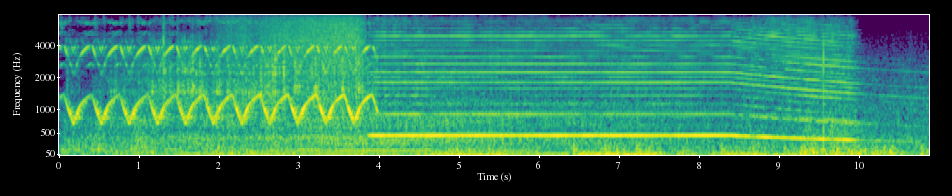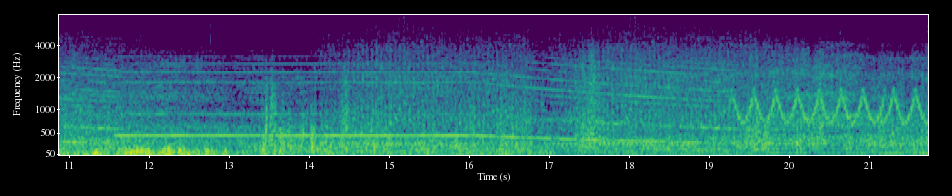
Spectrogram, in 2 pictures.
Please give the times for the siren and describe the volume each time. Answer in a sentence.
You can hear the siren from 0.0 to 21.7 s, getting quieter.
